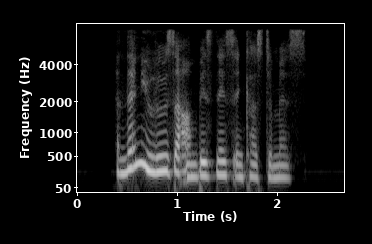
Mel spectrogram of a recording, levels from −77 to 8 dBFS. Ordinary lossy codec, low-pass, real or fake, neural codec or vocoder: MP3, 64 kbps; 7.2 kHz; fake; codec, 16 kHz in and 24 kHz out, 0.4 kbps, LongCat-Audio-Codec, two codebook decoder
